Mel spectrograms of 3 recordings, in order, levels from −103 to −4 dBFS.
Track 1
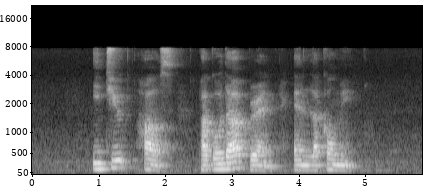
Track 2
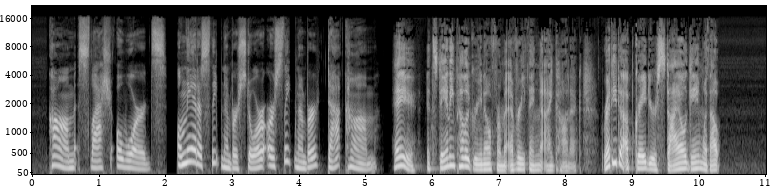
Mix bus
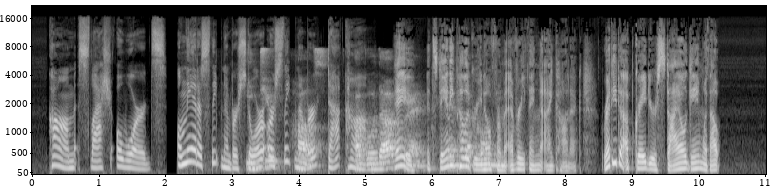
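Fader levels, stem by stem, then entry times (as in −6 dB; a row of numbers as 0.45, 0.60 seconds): −4.5, +1.0 decibels; 2.30, 0.00 seconds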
